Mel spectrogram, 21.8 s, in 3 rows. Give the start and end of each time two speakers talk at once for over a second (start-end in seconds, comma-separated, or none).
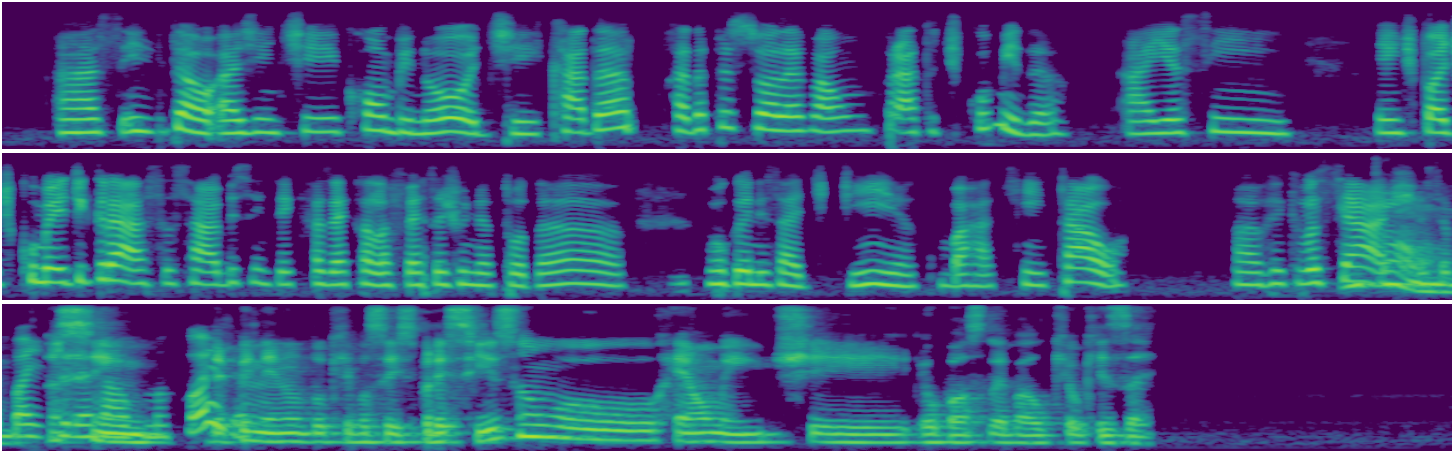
13.9-15.7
